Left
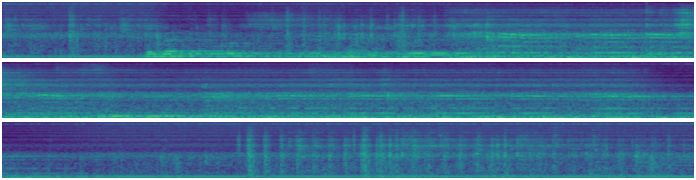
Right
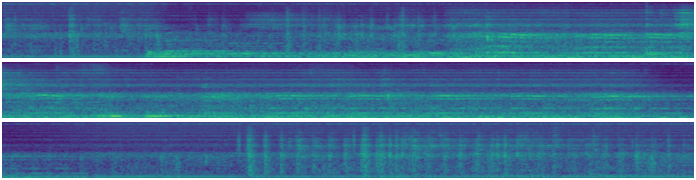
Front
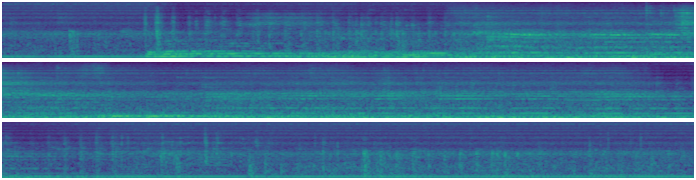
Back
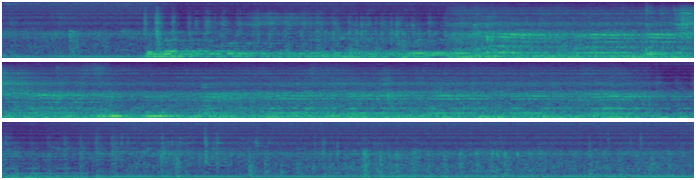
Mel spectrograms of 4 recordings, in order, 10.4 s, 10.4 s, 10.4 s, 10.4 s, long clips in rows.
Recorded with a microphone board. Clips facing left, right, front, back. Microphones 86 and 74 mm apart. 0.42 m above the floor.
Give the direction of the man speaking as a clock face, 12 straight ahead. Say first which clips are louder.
Left 3 dB, back 3 dB; 7 o'clock.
